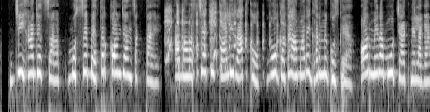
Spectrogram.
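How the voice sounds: A female-sounding cartoonish character voice at an extremely high pitch moves along at a moderate pace.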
